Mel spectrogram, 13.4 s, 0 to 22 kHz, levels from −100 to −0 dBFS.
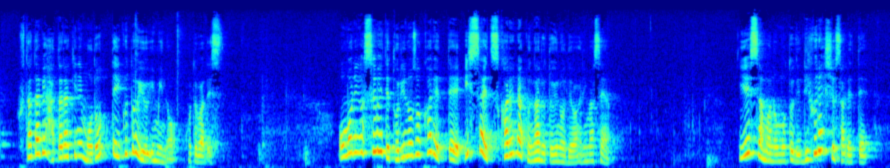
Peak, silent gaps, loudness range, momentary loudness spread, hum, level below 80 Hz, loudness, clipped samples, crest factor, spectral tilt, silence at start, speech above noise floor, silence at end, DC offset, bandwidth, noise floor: -16 dBFS; none; 8 LU; 12 LU; none; -76 dBFS; -34 LUFS; under 0.1%; 18 dB; -4.5 dB/octave; 0 s; 38 dB; 0.3 s; under 0.1%; 16.5 kHz; -72 dBFS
